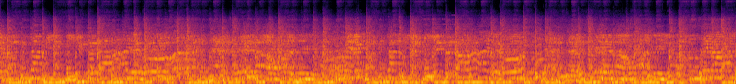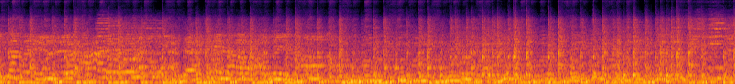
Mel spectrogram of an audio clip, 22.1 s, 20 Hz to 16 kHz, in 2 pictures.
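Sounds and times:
man singing into a microphone: 0.0s - 16.9s
dhol drum: 0.0s - 22.0s.

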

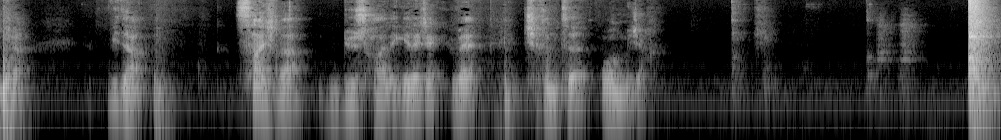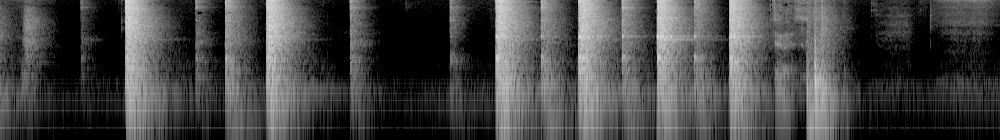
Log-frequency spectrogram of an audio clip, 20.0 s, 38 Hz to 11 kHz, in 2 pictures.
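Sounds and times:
hammer striking metal screw: 14.5s - 17.6s.

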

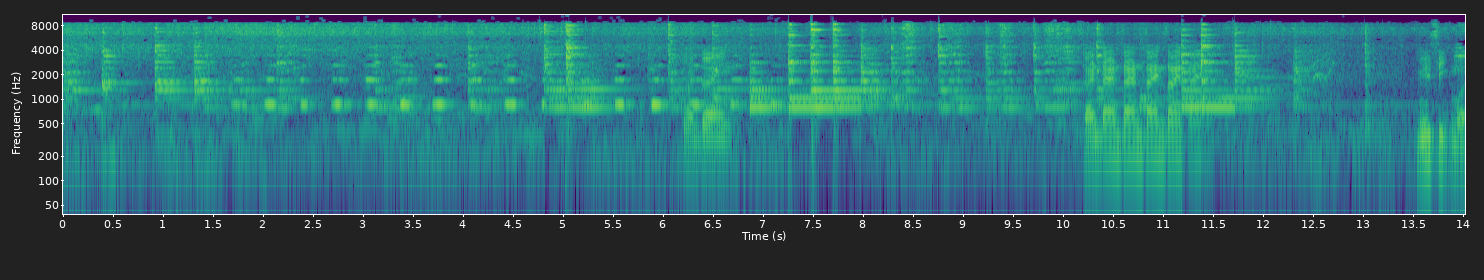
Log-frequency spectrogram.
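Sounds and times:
metal spatula scraping iron pan: 0.0s - 13.2s.

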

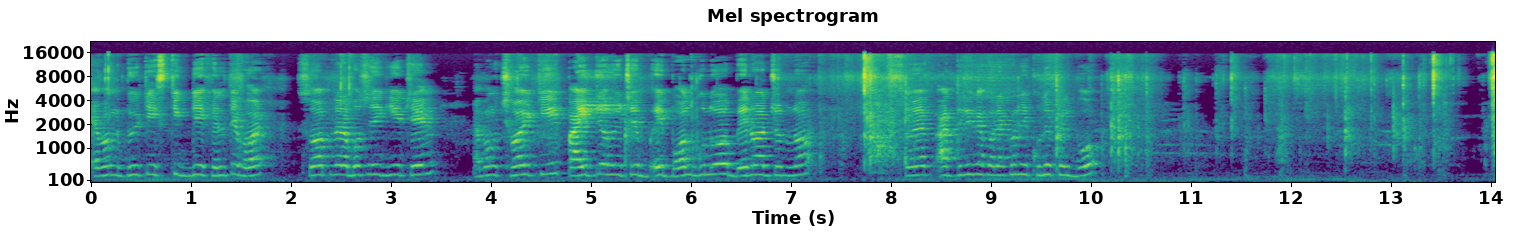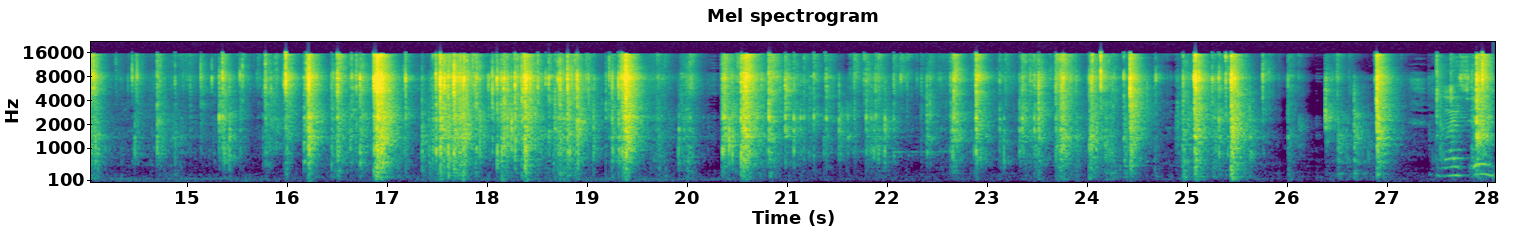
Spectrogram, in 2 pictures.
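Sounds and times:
plastic packaging crinkling: 7.4s - 10.7s, 11.3s - 28.0s.

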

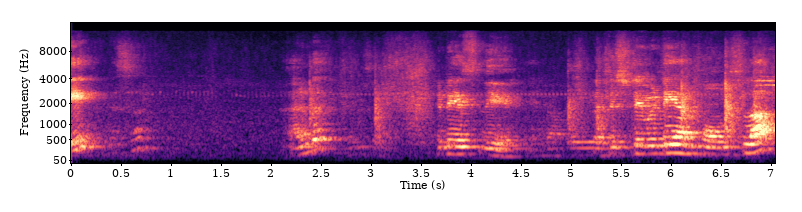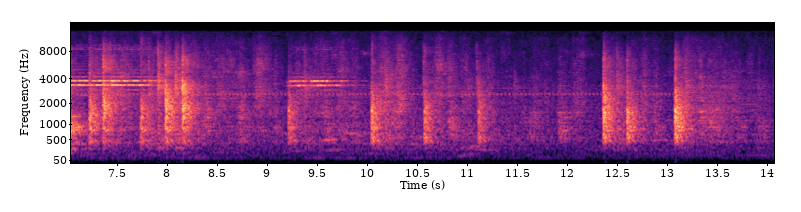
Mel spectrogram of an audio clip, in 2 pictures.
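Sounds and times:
scratchy writing strokes and taps: 3.0s - 3.4s, 4.9s - 5.6s, 6.3s - 14.0s.

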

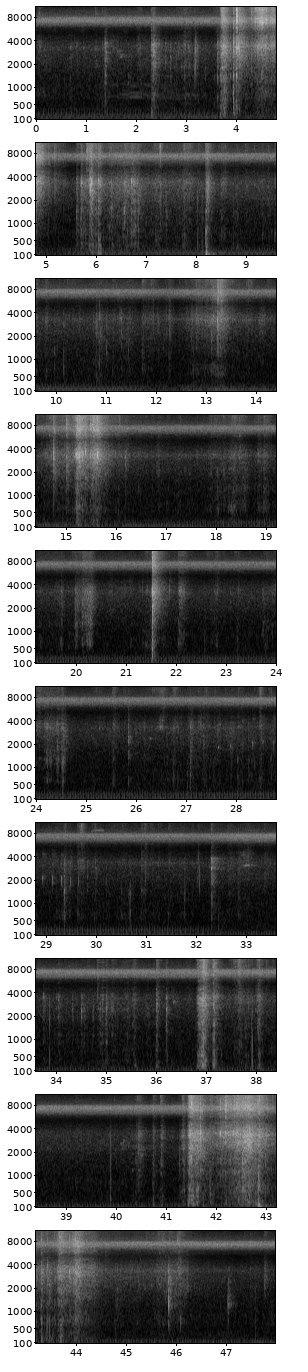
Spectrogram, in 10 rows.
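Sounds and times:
high-pitched insect drone: 0.0s - 41.0s.

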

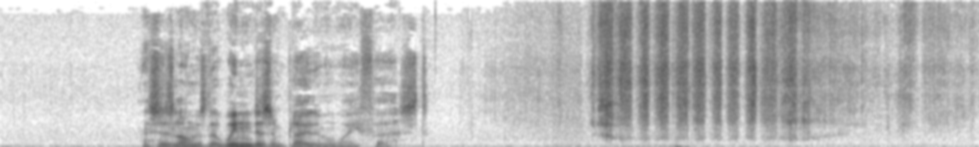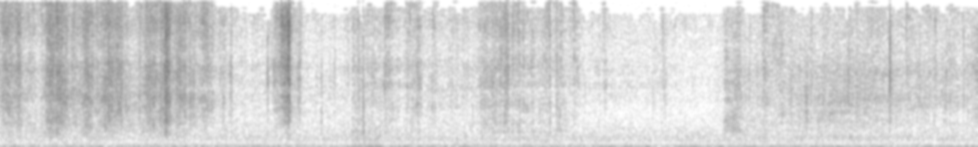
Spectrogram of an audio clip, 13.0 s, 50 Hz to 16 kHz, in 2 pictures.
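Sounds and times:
faint rustles and clicks: 3.2s - 13.0s
knife scraping bark: 3.8s - 7.8s.

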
